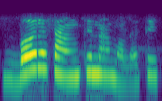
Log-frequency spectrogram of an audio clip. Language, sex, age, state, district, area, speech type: Marathi, female, 18-30, Maharashtra, Amravati, rural, conversation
